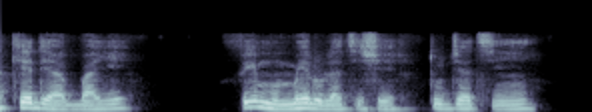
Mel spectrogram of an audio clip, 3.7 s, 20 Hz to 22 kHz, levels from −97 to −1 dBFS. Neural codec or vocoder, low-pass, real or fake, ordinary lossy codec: codec, 16 kHz in and 24 kHz out, 1 kbps, XY-Tokenizer; 7.2 kHz; fake; none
